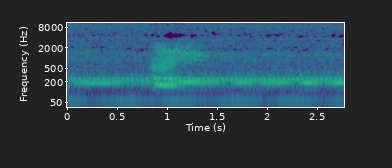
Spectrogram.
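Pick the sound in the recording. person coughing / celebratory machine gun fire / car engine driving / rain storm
car engine driving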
